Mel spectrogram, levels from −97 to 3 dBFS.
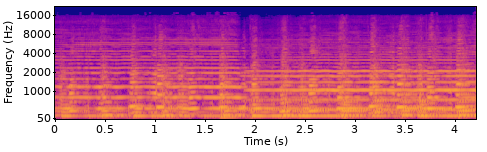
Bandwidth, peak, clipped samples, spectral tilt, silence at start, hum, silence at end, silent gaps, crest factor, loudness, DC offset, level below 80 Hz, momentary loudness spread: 16 kHz; -2 dBFS; under 0.1%; -6 dB/octave; 0 s; none; 0 s; none; 16 dB; -18 LUFS; under 0.1%; -52 dBFS; 4 LU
